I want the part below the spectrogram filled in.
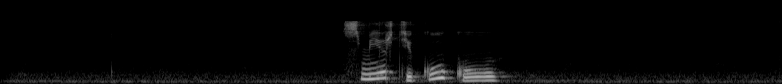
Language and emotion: Russian, sad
